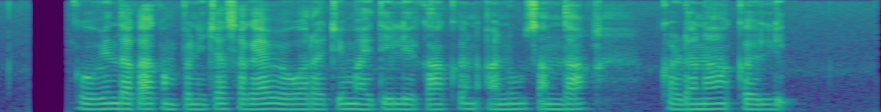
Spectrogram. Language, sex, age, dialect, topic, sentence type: Marathi, male, 18-24, Southern Konkan, banking, statement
